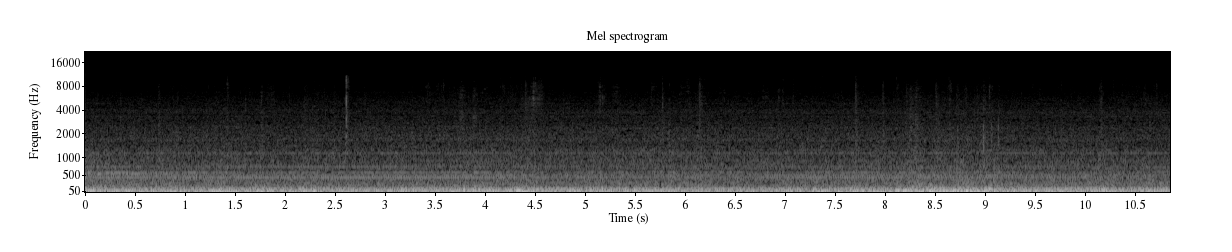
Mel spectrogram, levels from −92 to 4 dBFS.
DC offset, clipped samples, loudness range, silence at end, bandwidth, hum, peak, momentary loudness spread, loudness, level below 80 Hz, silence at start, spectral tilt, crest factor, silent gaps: under 0.1%; under 0.1%; 3 LU; 0 s; 6 kHz; none; -14 dBFS; 6 LU; -36 LUFS; -32 dBFS; 0 s; -9 dB/octave; 16 dB; none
